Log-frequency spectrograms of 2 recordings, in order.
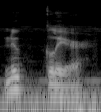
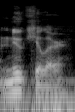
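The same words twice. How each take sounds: First: The word is said with two syllables. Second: The word is said with three syllables. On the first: The speaker calls it right. "So it's just like two syllables" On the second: The speaker calls it wrong. "not nuclear"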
